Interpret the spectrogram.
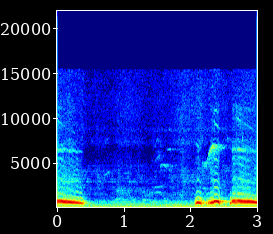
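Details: Female spotted dove calling for the male: one descending coo ends, then after a pause comes a full phrase of two brief soft notes followed by a long, level-to-falling mellow coo.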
